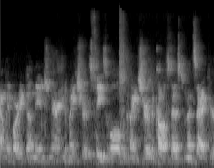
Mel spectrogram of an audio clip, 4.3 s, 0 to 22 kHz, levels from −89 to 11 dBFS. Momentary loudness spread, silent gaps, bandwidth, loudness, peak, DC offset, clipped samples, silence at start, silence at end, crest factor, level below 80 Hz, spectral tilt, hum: 6 LU; none; 16.5 kHz; -21 LUFS; -2 dBFS; under 0.1%; under 0.1%; 0 s; 0 s; 18 dB; -68 dBFS; -2.5 dB/octave; none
